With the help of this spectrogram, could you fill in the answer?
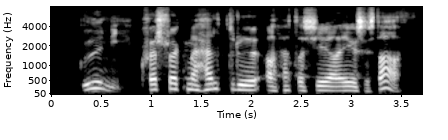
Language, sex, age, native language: Icelandic, male, 20-29, Icelandic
